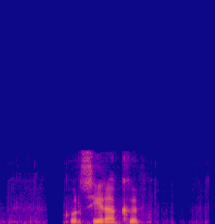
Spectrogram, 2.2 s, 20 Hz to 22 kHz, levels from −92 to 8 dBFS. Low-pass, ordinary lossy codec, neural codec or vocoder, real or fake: 7.2 kHz; MP3, 64 kbps; codec, 16 kHz, 4.8 kbps, FACodec; fake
